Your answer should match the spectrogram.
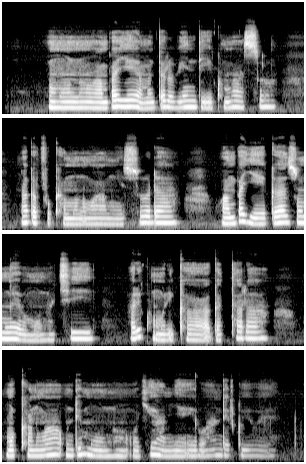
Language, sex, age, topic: Kinyarwanda, female, 18-24, health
